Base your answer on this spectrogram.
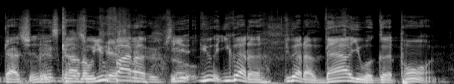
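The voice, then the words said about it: Put-on Southern Baptist preacher voice. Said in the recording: “Why are you talking like a Southern Baptist right now?”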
